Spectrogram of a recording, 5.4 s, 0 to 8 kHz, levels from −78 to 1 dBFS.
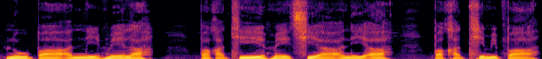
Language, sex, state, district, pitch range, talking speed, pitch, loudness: Mizo, male, Mizoram, Aizawl, 110-120 Hz, 155 wpm, 115 Hz, -14 LUFS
